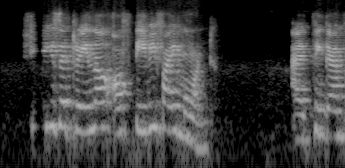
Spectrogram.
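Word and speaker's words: TV5 Monde: And yes, the pronunciation is Teve Saint Mond, but we'll talk about that another time.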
